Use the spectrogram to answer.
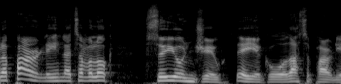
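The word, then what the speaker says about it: Söyüncü: Suyunju. There you go. That's apparently how you pronounce it.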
